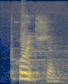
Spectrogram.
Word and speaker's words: Brötchen: It's pronounced Brötchen. Sounds really sweet. And the problem is the Ö sound. It's really tough to pronounce if you never have pronounced something like this, because in English there is no such sound. It's Ö. It comes from your throat somewhere, I would say.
